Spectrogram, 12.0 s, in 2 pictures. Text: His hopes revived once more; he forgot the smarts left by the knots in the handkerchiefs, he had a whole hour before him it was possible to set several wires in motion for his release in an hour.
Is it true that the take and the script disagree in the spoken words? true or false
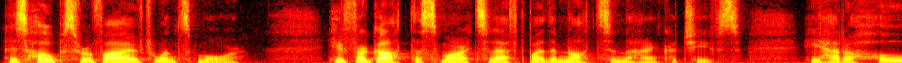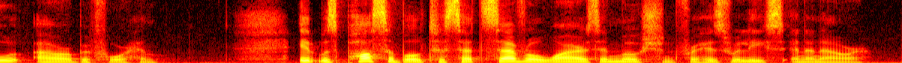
false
